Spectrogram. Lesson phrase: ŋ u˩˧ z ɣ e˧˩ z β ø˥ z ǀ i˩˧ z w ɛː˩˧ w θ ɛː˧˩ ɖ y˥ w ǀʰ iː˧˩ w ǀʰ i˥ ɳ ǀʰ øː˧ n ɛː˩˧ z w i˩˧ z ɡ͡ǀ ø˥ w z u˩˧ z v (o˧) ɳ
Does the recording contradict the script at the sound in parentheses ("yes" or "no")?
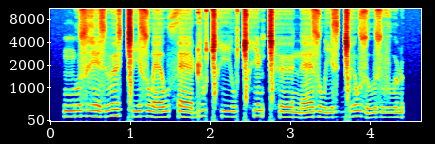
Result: yes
